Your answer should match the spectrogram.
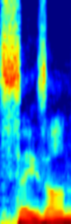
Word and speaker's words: Saison: Like when I think of it, like I'm like Epic makes this like sour apple Saison, and it's so it's Saison. That's how you say it.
